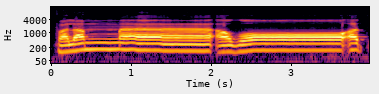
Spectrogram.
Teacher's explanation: فَلَمَّا أَضَاءَتْ، یہ دونوں مد جو ہے 5 سیکنڈ کے برابر کھینچ کر پڑھیں گے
